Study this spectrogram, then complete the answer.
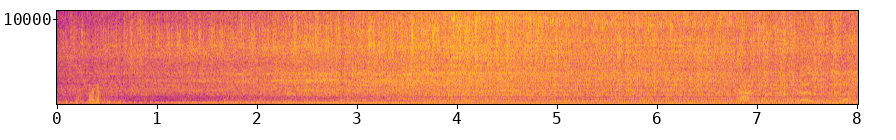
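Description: A turbocharged 270 hp Honda Integra engine idles loudly and steadily up close, running lean at idle, its low rumble settling into a constant drone with slight shifts in pitch.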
